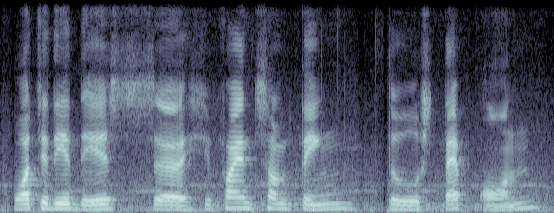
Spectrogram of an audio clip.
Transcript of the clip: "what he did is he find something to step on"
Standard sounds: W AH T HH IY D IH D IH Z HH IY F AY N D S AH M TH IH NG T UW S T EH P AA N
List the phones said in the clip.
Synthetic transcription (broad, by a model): W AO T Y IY D IH D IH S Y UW F AY N D S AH M T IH NG T UW S T EH P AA N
